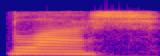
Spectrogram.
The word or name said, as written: blush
